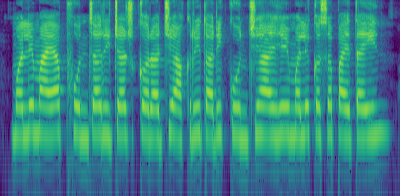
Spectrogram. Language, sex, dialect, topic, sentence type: Marathi, female, Varhadi, banking, question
